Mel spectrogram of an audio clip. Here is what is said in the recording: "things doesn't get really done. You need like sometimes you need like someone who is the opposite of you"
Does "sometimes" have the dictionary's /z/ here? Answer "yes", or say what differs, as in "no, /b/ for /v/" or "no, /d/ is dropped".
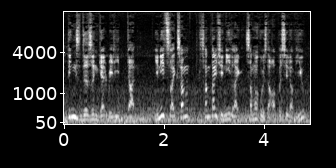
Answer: no, /s/ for /z/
